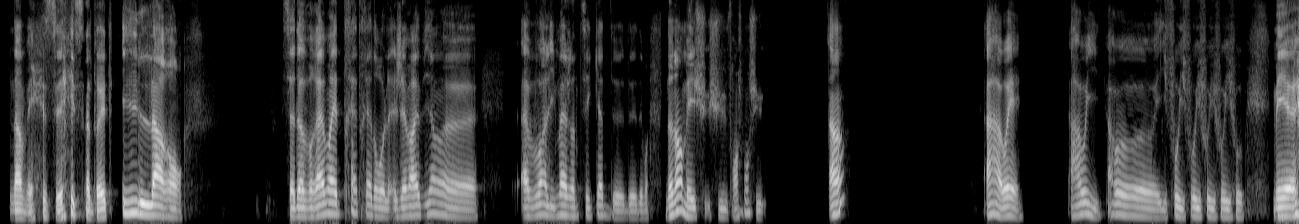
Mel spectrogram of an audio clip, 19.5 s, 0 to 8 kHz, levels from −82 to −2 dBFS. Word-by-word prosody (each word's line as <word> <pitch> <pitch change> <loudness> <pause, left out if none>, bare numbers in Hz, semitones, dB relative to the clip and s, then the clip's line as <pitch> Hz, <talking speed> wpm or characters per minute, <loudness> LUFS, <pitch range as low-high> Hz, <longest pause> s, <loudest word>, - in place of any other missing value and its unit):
Non 95 0 +5
mais 85 0 -3
c'est - - +2
ça - - +2
doit 100 - +5
être 110 - +2
hilarant. 130 -9 +6 1.5
Ça 110 - 0
doit 115 0 +4
vraiment 130 +7 +3
être 145 -1 +2
très, 155 - -6
très 135 -2 -6
drôle. 115 -3 -2
J'aimerais 125 +3 +1
bien, 145 +4 -6 0.2
heu, 105 -4 -2 0.7
avoir 125 +4 -1
l'image 125 +1 -1
un 120 - -2
de 120 - -20
ces 120 -2 -9
quatre 130 +1 -6
de 95 -4 -7
de 95 +1 -8
de 95 +1 -10
moi. 95 -1 -13 0.2
Non, 130 - +2
non, 185 +5 +4
mais 120 -9 0
je 110 - -6
suis - - -12
je - - -11
suis 105 -1 -9
franchement 115 - -10
je 160 - -12
suis 95 -2 -13 0.9
hein? - - +3 2.1
Ah - - +3
ouais, 120 -4 +2 0.7
ah 130 +4 -3
oui, 135 -9 -4
ah - - -9
ouais, - - 0
ouais, 130 - 0
ouais, 120 -2 -2
ouais, - - -2
ouais, 100 -1 -5
il 100 0 -10
faut, 120 +4 -3
il 105 - -5
faut, 120 +2 -5
il 110 - -2
faut, 115 - -8
il 105 - -5
faut, 110 +1 -5
il 105 - -3
faut. 105 -1 -8 0.4
Mais, 120 +1 +7
heu, - - +6
115 Hz, 185 wpm, -23 LUFS, 105-130 Hz, 2.1 s, Mais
